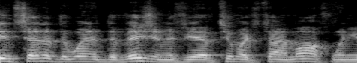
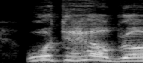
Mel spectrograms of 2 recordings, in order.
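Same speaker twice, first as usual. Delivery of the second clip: pitched-up, blustering pro wrestler promo style; 7 semitones higher than usual. Retelling what a traded teammate said, imitating Sean Casey like a WWF wrestler. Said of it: "you know how he talks like a W W F wrestler".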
